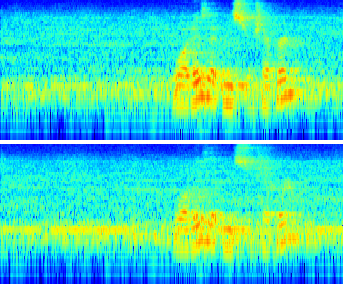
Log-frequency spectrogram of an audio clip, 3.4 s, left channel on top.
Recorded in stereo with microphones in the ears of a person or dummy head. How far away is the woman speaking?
About 0.6 m.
